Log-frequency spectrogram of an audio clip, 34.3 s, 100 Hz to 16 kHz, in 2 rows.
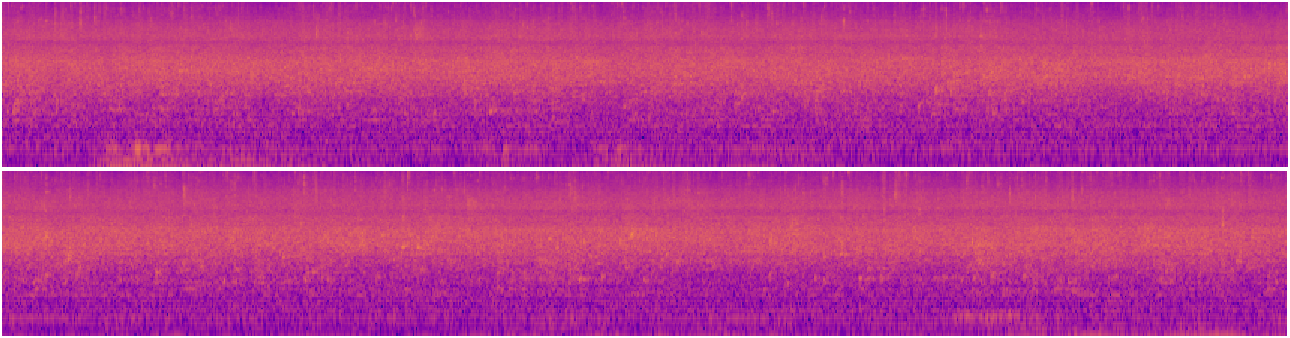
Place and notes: {"title": "Nivelles, Belgium - In the Nivelles sewers", "date": "2017-11-15 08:40:00", "description": "Waiting a few time in the Nivelles sewers. Its very very dirty and theres rats jumping everywhere. Im worried because its quite dangerous.", "latitude": "50.60", "longitude": "4.33", "altitude": "100", "timezone": "Europe/Brussels"}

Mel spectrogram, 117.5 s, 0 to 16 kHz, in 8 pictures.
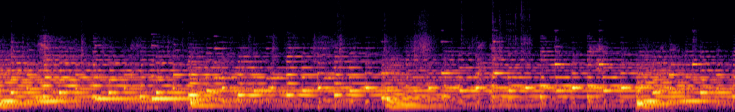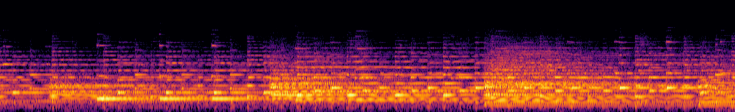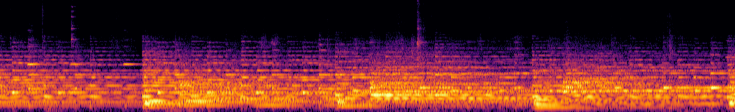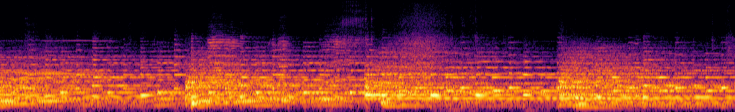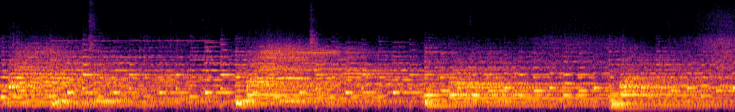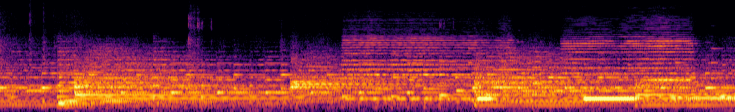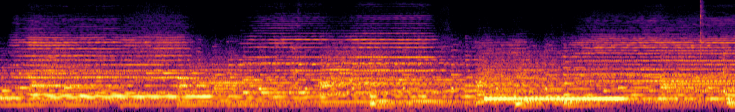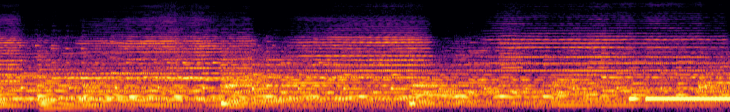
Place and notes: {"title": "Borbeck - Mitte, Essen, Deutschland - essen, traugott weise school, music class", "date": "2014-05-13 13:35:00", "description": "In der Traugott Weise Schule, einer Förderschule mit dem Schwerpunkt geistige Entwicklung - hier in einer Musik Klasse. Der Klang der Combo TWS Kunterbunt bei der Probe eines gemeinsam erarbeiteten Musikstücks.\nInside the Traugott Weise school - a school for special needs - in a music class. The sound of the TWS cpmbo Kunterbunt rehearsing a common music piece.\nProjekt - Stadtklang//: Hörorte - topographic field recordings and social ambiences", "latitude": "51.47", "longitude": "6.95", "altitude": "65", "timezone": "Europe/Berlin"}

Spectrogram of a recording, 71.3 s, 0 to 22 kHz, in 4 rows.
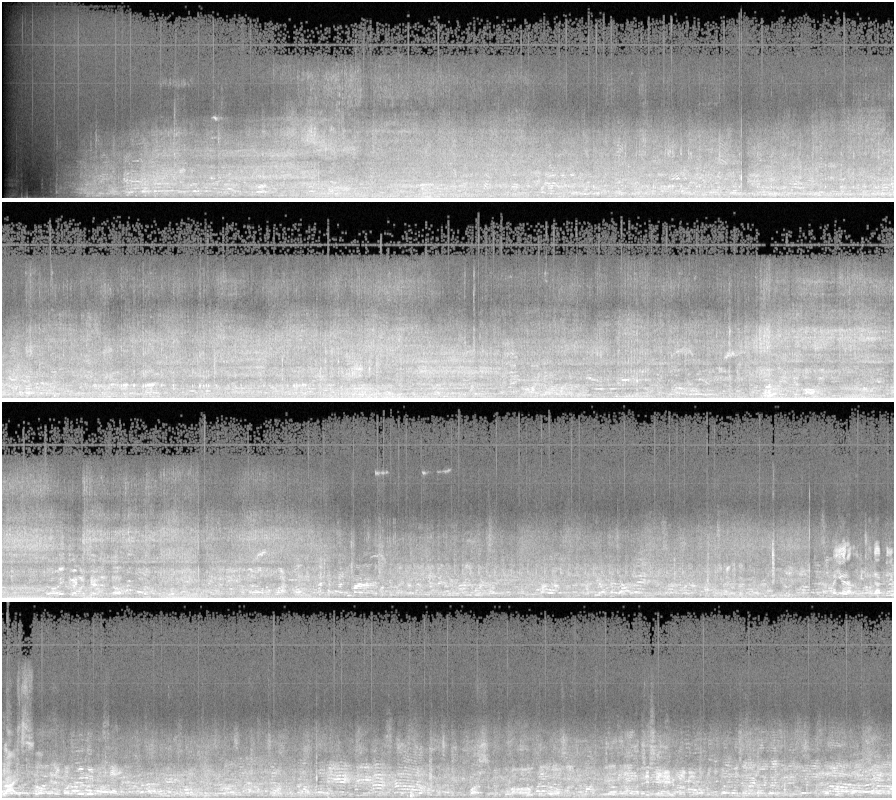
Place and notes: {"title": "Siena SI, Italien - Anniversario della Liberazione - Assembly and start of a run", "date": "1992-04-25 10:00:00", "description": "Menschen sind versammelt, es ist Feiertag „Tag der Befreiung Italiens vom Faschismus“ - es ist der Beginn eines Laufes: der Pistolenschuss. / people are gathered, it is a holiday - it is the beginning of a run: the gun shot. Sony Walkman cassette recording, digitalized.", "latitude": "43.32", "longitude": "11.33", "altitude": "335", "timezone": "Europe/Rome"}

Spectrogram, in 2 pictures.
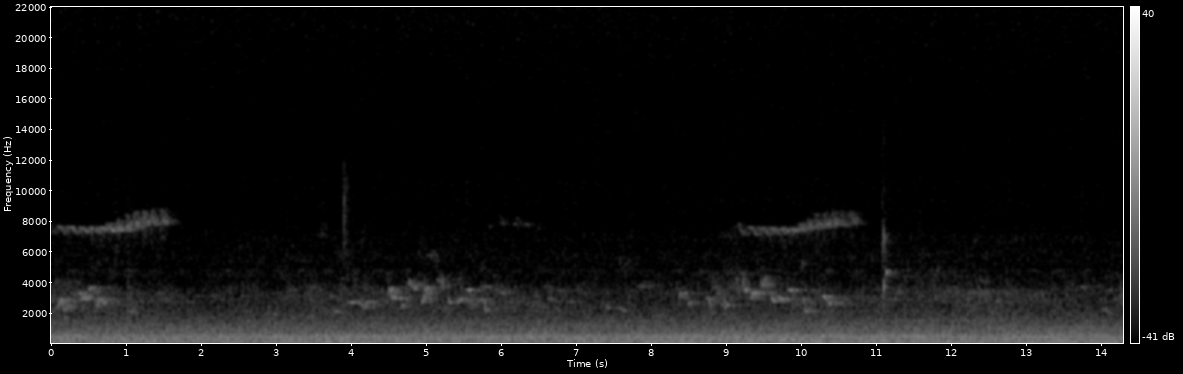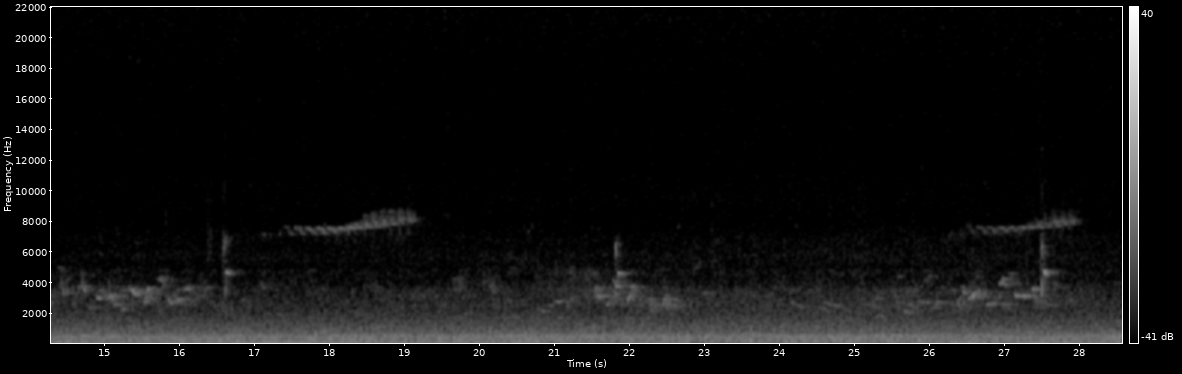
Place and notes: {"title": "Buchenberg, Deutschland - Unter der Linde", "date": "2005-06-29 08:41:00", "description": "Gesumme der Bienen.", "latitude": "47.73", "longitude": "10.15", "altitude": "953", "timezone": "Europe/Berlin"}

